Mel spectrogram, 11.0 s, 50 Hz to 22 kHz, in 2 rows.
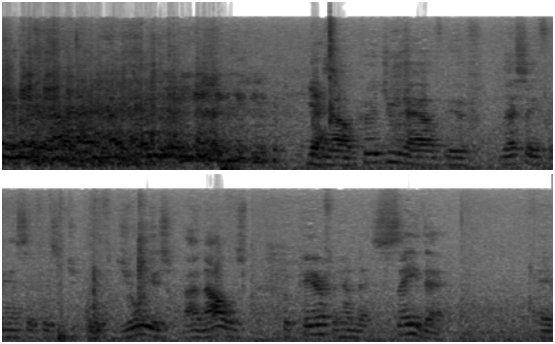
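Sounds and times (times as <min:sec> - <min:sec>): people talking and laughing: 0:00.0 - 0:03.5.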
